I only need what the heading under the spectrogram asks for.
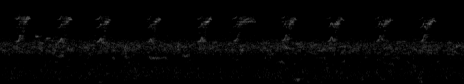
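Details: Two wild nightingale chicks at a nest begging their mother for food, giving thin, very high-pitched squeaky chirps repeated about every half second over a steady background hiss.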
